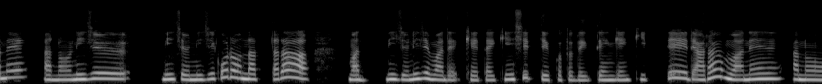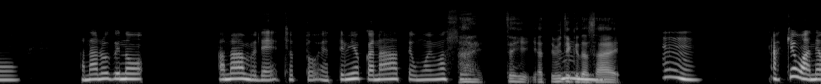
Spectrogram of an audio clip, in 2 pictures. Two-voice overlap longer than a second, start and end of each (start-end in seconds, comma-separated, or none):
none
